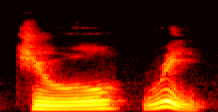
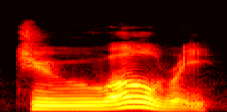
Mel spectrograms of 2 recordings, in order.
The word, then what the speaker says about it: jewelry: I pronounce this word with just two syllables, jewelry, jewelry. But other people pronounce it with three syllables, jewelry, jewelry. Both are fine, so you choose whichever one's easiest for you.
